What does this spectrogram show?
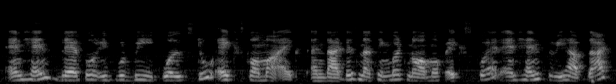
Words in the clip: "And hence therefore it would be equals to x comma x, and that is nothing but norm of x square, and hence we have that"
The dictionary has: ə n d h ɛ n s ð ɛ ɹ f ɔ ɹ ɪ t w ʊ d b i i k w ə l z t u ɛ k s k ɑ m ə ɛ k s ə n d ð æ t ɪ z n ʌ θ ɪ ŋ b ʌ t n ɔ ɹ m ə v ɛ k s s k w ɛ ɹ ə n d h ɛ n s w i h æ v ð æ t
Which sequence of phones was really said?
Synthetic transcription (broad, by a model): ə n d h ɛ n s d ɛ ɹ f ɔ ɹ ɪ t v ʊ d b i i k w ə l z t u ɛ k s k ɑ m ə ɛ k s ə n d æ t ɪ z n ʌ t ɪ ŋ b ʌ t n ɔ ɹ m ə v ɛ k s s k w ɛ ɹ ə n d h ɛ n s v i h æ v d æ t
